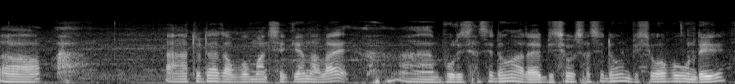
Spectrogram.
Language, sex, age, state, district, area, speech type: Bodo, male, 60+, Assam, Chirang, rural, spontaneous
